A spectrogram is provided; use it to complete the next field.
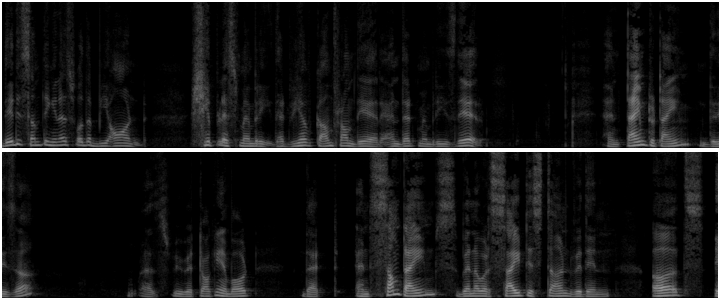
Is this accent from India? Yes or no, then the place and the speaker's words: yes; India; Because in a typical restaurant here, you won't find people talking very loud. But in India, we talk very loudly.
